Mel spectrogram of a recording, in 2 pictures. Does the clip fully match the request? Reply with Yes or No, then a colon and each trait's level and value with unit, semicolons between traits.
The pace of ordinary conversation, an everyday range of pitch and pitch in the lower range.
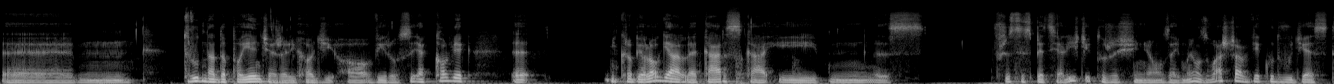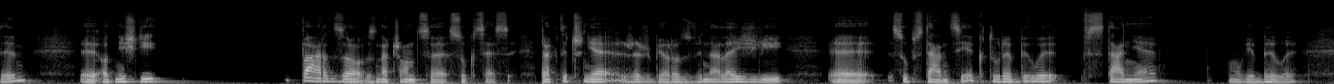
No: slow, 80 wpm; average, 4.8 semitones; low, 115 Hz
